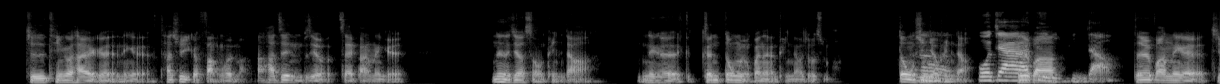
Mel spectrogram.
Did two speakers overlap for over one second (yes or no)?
yes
